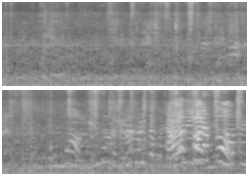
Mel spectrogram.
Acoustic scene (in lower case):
residential area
